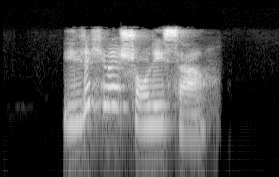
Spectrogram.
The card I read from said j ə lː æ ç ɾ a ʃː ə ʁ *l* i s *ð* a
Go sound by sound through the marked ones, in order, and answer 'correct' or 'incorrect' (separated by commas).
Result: correct, incorrect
